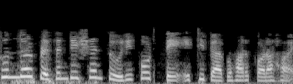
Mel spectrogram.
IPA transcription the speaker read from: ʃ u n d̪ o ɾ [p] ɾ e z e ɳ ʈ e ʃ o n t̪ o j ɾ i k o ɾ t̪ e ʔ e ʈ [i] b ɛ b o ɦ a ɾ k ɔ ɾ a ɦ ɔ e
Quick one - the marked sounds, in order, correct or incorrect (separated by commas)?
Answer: correct, correct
